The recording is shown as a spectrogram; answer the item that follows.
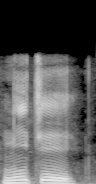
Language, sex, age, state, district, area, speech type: Bengali, male, 18-30, West Bengal, Nadia, rural, read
